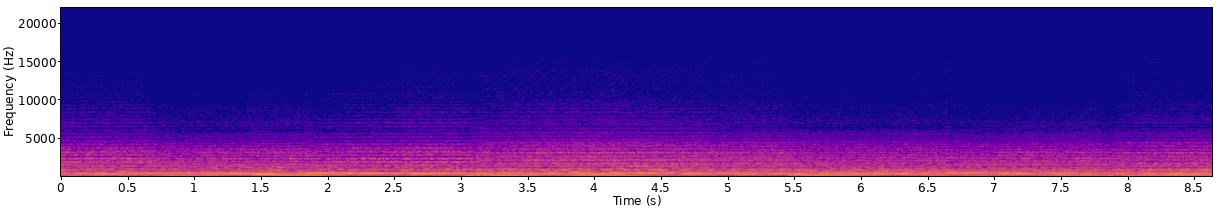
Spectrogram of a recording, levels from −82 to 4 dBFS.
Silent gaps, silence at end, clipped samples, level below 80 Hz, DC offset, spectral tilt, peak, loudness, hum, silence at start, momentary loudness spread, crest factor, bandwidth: none; 0 s; under 0.1%; -60 dBFS; under 0.1%; -7 dB/octave; -14 dBFS; -27 LUFS; none; 0 s; 3 LU; 14 dB; 10.5 kHz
